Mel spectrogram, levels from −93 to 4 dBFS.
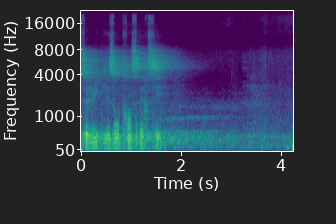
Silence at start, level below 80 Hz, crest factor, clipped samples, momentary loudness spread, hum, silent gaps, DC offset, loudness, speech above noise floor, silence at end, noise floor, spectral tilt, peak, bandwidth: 0 s; -56 dBFS; 20 dB; under 0.1%; 24 LU; none; none; under 0.1%; -26 LUFS; 23 dB; 0 s; -47 dBFS; -5 dB/octave; -10 dBFS; over 20 kHz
